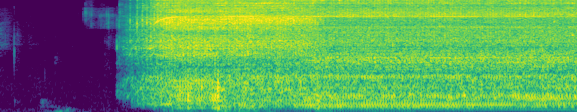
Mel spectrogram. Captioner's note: machine drilling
